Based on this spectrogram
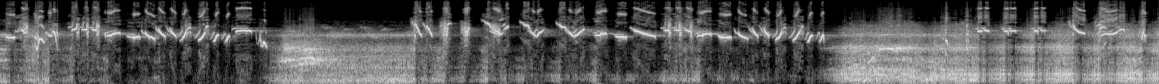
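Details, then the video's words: Long, clear Oriental white-eye song for training other caged birds: energetic bursts of high chirps and rising and falling whistles, broken by stretches of rushing noise. "Masteran Pleci Gacor Buka Paruh Durasi Panjang Suara Jernih Cocok Buat Masteran Burung Jawara"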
